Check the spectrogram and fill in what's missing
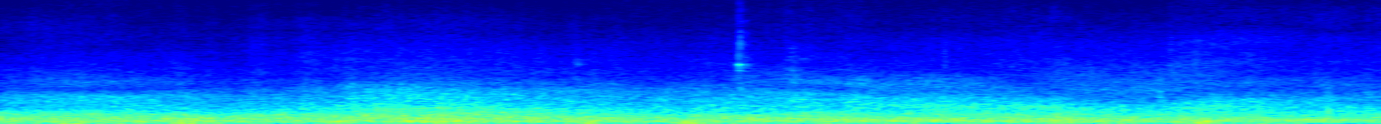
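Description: Cold, strong wind blowing across a beach at Lido with surf breaking, a steady loud roar of waves and gusts buffeting the microphone throughout, no talking.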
